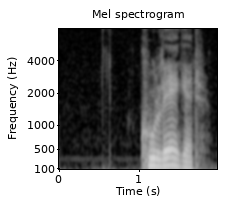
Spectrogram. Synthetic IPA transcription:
kʰʊleːɡəɾ

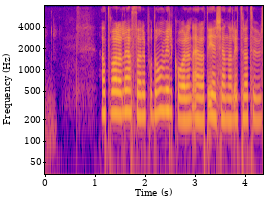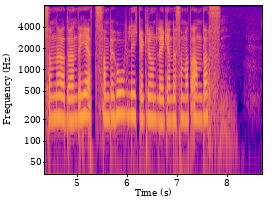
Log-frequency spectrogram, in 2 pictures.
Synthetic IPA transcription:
at̪vɑːɾalɛːsaɾəpʰɔd̪ɔmvɪlkʰoːɾənʔæ̰ɾat̪eːɾɕɛnːalɪt̪ɛɾat̪ʰʉ̟ːɾʂɔmnøːd̪vɛnd̪ɪɡheːt̪sɔmbɛɦuːvliːkaɡɾɵnd̪lɛɡːand̪əsɔmat̪a̰nd̪as

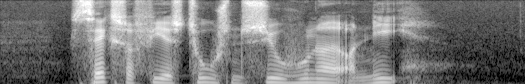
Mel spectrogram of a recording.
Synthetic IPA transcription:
seɡ̥sɒ̽fiɐ̰st͡sʰṵːsn̩syʊ̰ɦunɐð̩ˠɒ̽nḭː

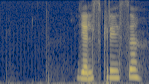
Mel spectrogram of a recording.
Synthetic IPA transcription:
jɛlskʰɾiːsə

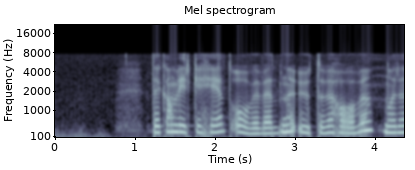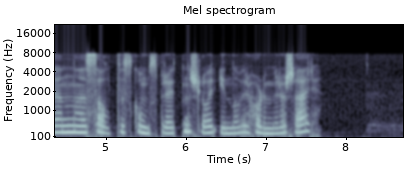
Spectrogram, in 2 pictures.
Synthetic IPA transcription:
d̪̥eːkʰɑnʋɪɾkəheːlt̪ʰoːʋəʋɛld̪n̩əʔʉːt̪ʰəʋeːhɑːʋənɔɾd̪ɛnəsɑlt̪əskʊmspɾœʏt̪n̩ʃɭoːɾɪnoːʋəɾhɔɽməɾoːʃæːɾ

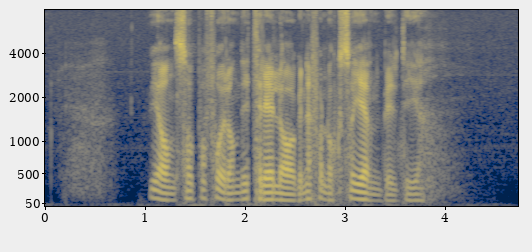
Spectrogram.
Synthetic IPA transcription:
ʋiːɑnsoːpʰoːfɔɾɑnd̪iːt̪ʰɾeːlɑːɡənəfɔɳɔksɔjɛʋnbʏɡd̪ɪɡə

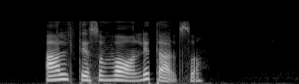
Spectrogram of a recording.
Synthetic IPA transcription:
ʔalt̪̚d̪ɛʂɔmvɑːnlɪɡ̚t̪a̰lt̪sɔ̰

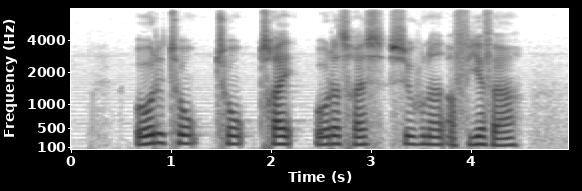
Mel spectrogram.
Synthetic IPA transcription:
ɔ̽ːɾət͡sʰo̝̰ːt͡sʰo̝̰ːt͡sʰʁɛ̰ː | ɔ̽ːɾɐt͡sʰʁasːyʊ̰ɦunɐð̞ˠɒ̽fiːɐfɶɐ

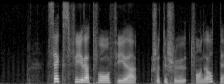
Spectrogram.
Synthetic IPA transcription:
sɛksfyːɾat̪ʰvoːfyːɾa | ɧɵt̪ːɪɧʉ̟ːt̪ʰv̥oːhɵnd̪ɾaɔt̪ːɪ̰

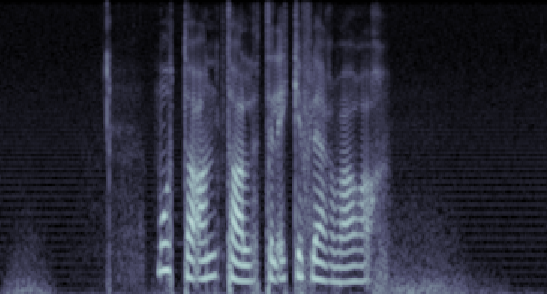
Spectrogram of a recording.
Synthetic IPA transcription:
muːt̪ʰɑːʔɑnt̪ʰɑlt̪ʰɪlɪkəfleːʁəʋɑːʁə̰ʁ

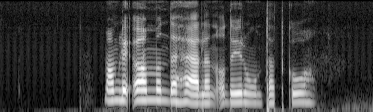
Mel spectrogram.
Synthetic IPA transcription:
manblɪɾʔœmːɵnd̪əɾɦɛːlənʔɔ̰d̪ɛæɾʊnt̪at̪ɡ̥oː

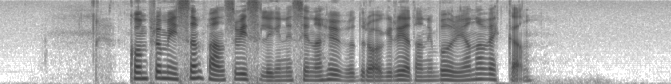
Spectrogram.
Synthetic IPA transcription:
kʰɔmpʰɾʊmɪsːənfansvɪsəlɪɡənɪsiːnaɦʉ̟ːvɵd̪ːɾɑ̰ːɡɾeːd̪anɪbœɾjanavːɛkːa̰n

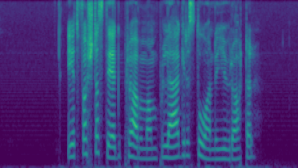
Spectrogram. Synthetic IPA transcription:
ɪɛt̪fœʂʈast̪eːɡpʰɾøːvaɾmanpʰɔlɛːɡɾəst̪oːɛnd̪əjʉ̟ːɾɑːʈəɾ

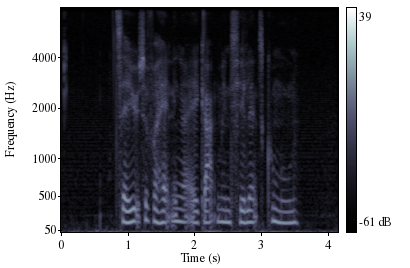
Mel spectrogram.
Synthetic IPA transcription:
seɐiø̰ːsəfɒ̽ɦæn̰le̝ŋɐʔæɐiɡ̥ɑ̈ŋ̰mee̝nɕelæn̰sɡ̥̚kʰo̝muːnə

